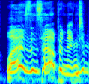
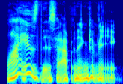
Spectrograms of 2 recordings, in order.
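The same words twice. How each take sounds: First: It sounds helpless and victimized. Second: It sounds calm and self-possessed.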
